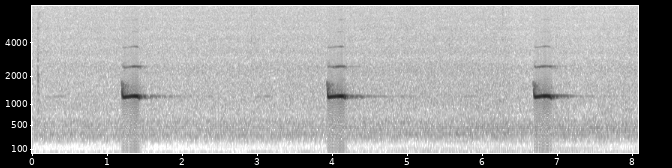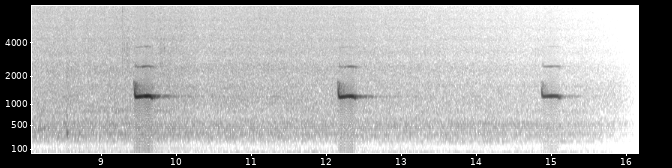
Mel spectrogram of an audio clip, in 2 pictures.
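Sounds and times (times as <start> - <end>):
Eurasian scops owl uttering a monotonous short whistle: 1.2 - 1.8, 3.9 - 4.6, 6.7 - 7.2, 9.4 - 10.0, 12.2 - 12.6, 14.9 - 15.3.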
